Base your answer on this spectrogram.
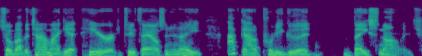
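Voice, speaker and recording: Against a quiet background, a man with a Southern accent talks at a medium pitch and a fairly slow pace, with very wide pitch swings and a dry, close sound with no echo. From US South, Memphis, Tennessee. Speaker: living historian. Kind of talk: talk to online audience. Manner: measured phrasing.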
